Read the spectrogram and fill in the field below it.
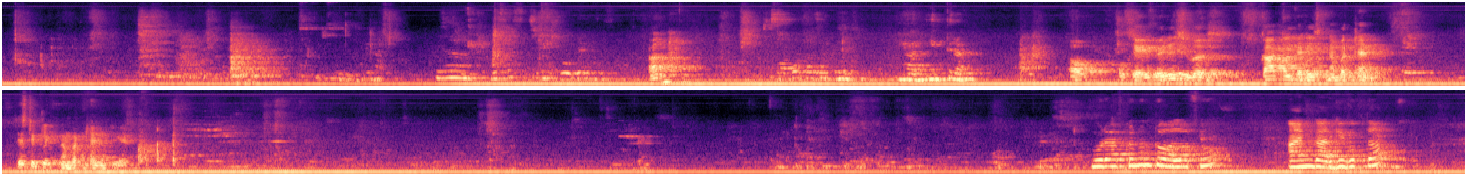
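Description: A man speaks through a microphone in a calm, explaining way.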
